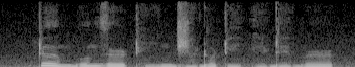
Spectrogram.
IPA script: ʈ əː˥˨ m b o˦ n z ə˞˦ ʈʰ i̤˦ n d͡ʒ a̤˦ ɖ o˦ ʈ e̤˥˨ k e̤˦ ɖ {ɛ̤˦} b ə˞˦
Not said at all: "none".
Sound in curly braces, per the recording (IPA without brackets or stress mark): ɛ̤˥˨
